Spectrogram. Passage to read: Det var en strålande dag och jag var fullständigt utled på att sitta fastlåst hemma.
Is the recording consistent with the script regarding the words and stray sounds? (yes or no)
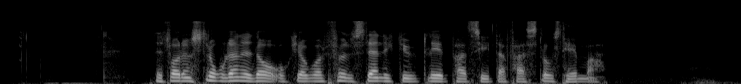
yes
